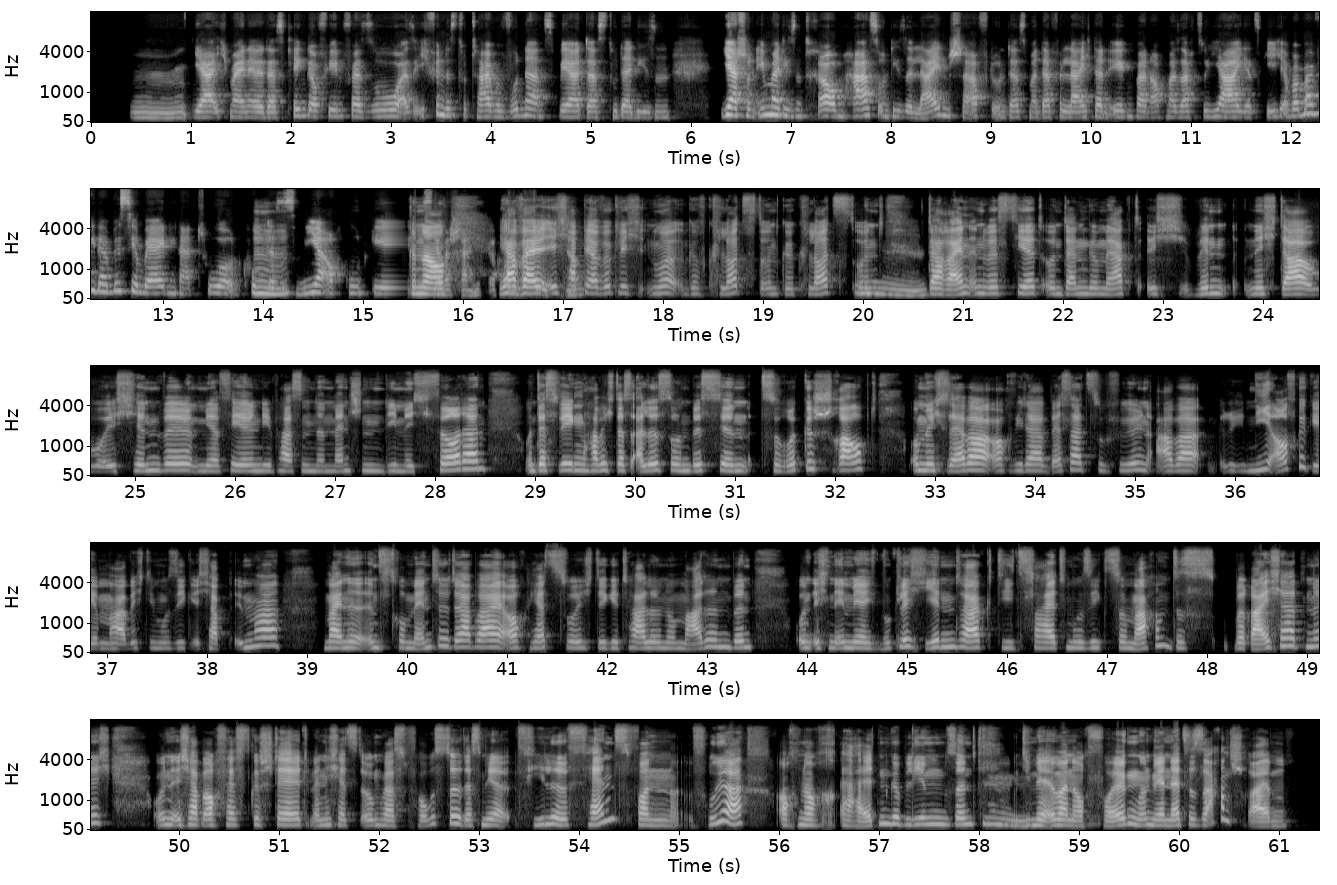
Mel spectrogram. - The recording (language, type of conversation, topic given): German, podcast, Hast du einen beruflichen Traum, den du noch verfolgst?
- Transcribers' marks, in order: none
